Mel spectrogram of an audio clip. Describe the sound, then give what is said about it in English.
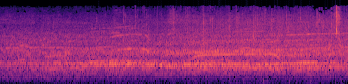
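An audience at the Royal Albert Hall cheers and applauds the mention of Greta Thunberg in a steady, dense wash of noise, with scattered sharp claps running through it for the whole few seconds. No one speaks over it. “Yeah, you can cheer Greta Thunberg.”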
